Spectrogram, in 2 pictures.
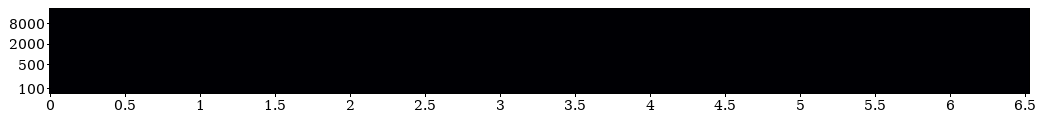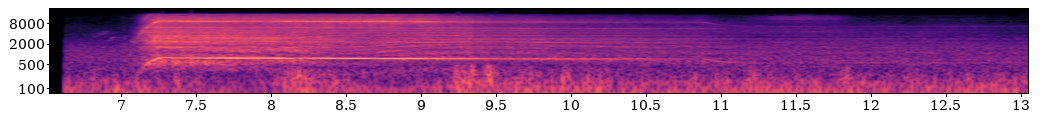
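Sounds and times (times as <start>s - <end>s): low rumble: 6.6s - 13.0s
electric ducted fan whine: 7.0s - 13.0s.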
